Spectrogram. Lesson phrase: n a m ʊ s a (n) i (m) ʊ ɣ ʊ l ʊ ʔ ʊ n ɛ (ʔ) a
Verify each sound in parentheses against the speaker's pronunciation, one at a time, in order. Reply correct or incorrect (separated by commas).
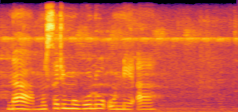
incorrect, correct, correct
